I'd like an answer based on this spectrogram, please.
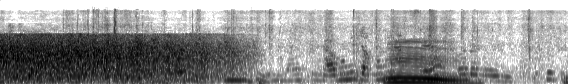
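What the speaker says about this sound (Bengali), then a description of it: "ওই জন্য একটা হাততালি মেরে দাও" Children at a quiz contest clap their hands in a dense, loud burst of applause lasting a couple of seconds. The clapping stops abruptly, and a person starts talking afterward.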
